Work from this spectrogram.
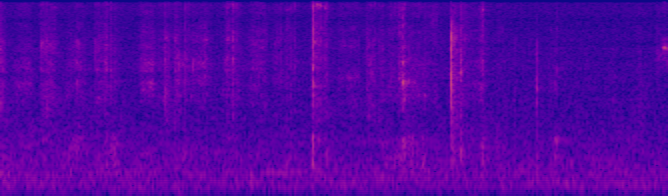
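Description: Scissors snip through a paper collage cutout of a bird, trimming away extra leaves; a few sharp, faint clicks of the blades stand out over a quiet, rustling background.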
